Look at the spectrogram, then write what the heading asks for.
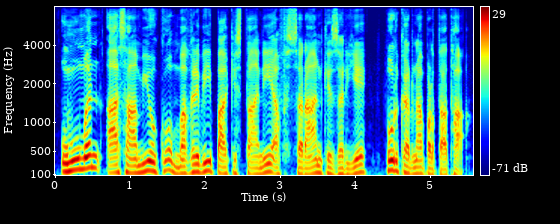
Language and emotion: Urdu, neutral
